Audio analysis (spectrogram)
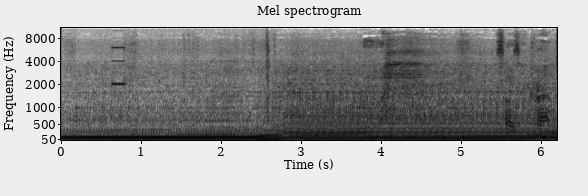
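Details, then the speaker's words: Infiniti FX37/QX70 with the Y-pipe removed and stock exhaust behind it, run before fitting an ISR Y-pipe (originally from a 370Z) meant to cure an exhaust rattle; open exhaust gives a loud, deep, droning, unmuffled rumble that steps up in pitch. "all right so I got to move the car a little bit to the middle let's see how it sounds without the white"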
